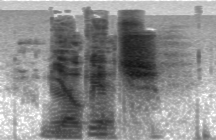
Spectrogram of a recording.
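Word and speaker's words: Jokić: Who's the tall dumbass Gurgic, or what did you say his name was? – Jokic. – Jokic? – Jokic. – No, well, Nurkic is on the Blazers. Jokic is on the Nuggets.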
